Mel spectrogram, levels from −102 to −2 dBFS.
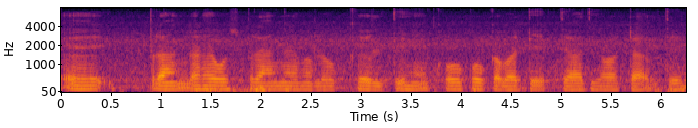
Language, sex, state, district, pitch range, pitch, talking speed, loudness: Hindi, male, Bihar, Gopalganj, 110-120 Hz, 115 Hz, 135 wpm, -33 LUFS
